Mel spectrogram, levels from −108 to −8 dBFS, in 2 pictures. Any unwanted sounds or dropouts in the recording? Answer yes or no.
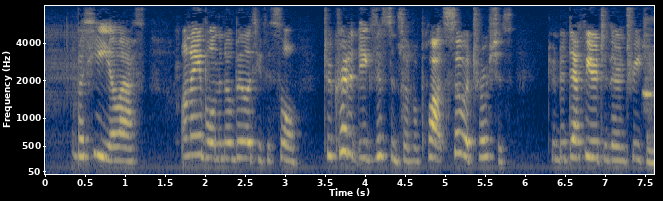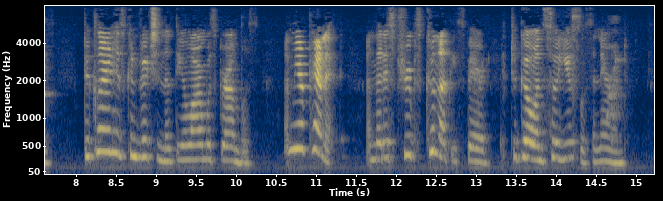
no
